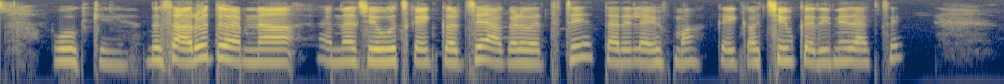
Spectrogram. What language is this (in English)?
Gujarati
